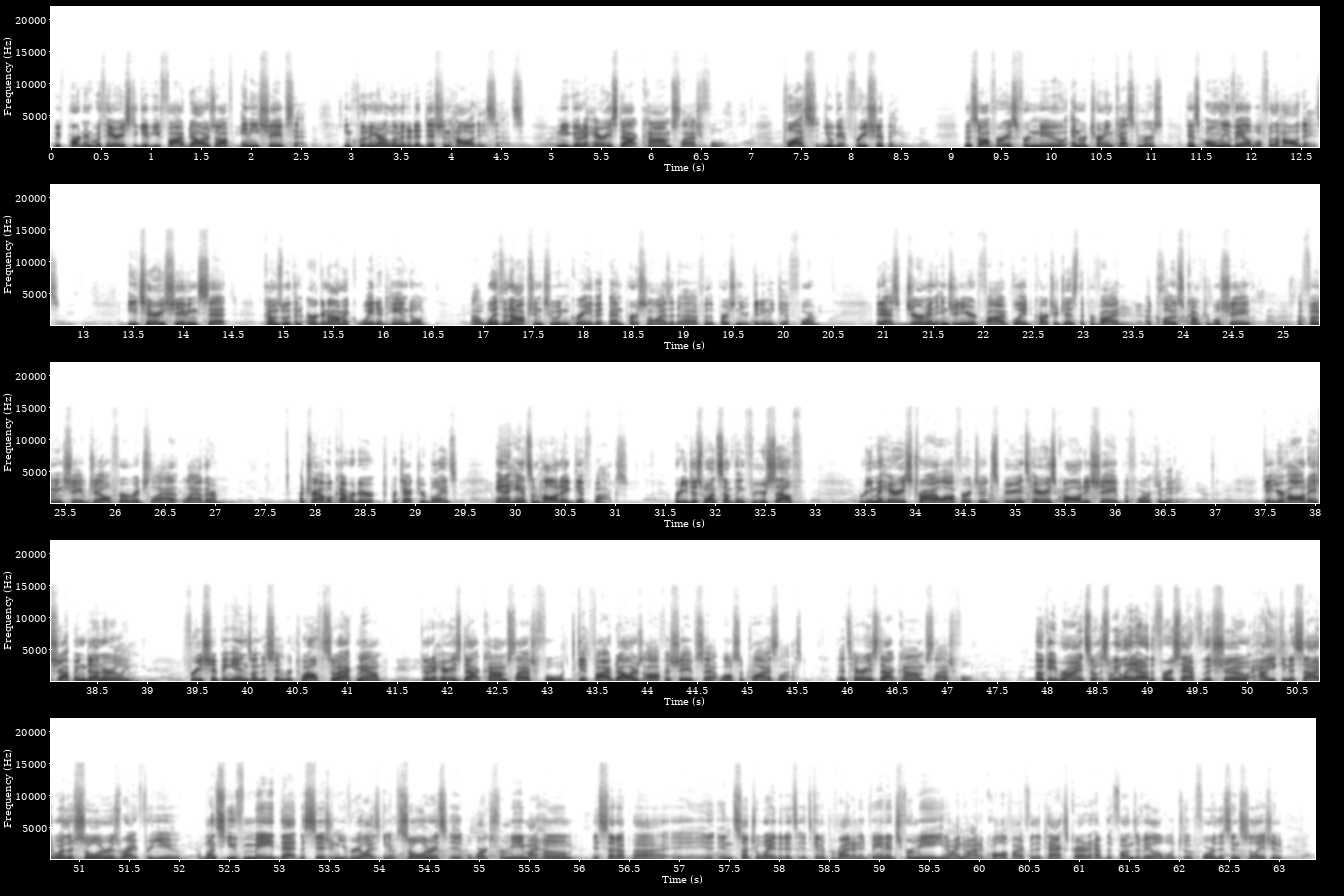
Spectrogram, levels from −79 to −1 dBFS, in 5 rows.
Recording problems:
background chatter; faint; throughout; 2 voices, 30 dB below the speech

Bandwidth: 15 kHz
